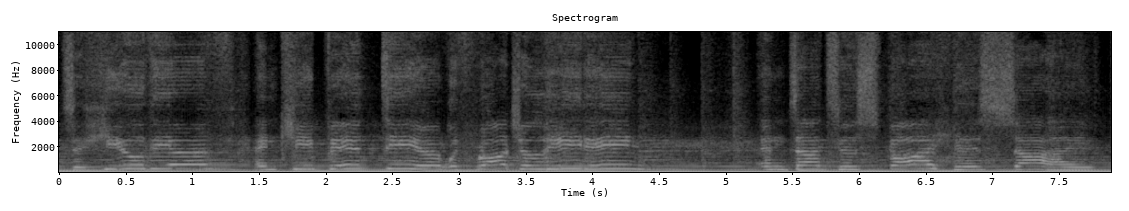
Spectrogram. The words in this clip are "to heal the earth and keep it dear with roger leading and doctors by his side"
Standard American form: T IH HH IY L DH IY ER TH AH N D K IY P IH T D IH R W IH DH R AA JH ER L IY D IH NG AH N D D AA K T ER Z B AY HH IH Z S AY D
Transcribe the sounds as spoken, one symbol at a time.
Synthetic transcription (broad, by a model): T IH HH IY L DH IY ER TH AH N K IY P IH T D IH R W IH DH R AA JH ER L IY D IH NG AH N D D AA T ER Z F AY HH IH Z S AY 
